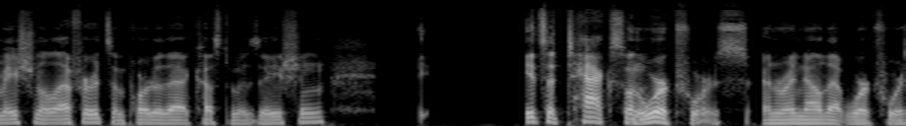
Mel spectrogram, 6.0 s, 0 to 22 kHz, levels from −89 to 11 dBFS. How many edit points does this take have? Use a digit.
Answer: 1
